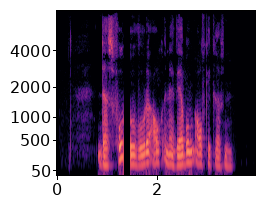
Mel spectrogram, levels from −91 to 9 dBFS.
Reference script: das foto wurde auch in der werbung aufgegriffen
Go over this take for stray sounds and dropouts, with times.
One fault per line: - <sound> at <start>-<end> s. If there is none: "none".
- dropout at 1.3-1.5 s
